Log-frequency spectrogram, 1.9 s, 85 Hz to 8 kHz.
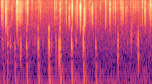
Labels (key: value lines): label: biophony, knock
recorder: SoundTrap 300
